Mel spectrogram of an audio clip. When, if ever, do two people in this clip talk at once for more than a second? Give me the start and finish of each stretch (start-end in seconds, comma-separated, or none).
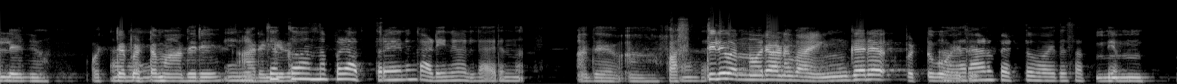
none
